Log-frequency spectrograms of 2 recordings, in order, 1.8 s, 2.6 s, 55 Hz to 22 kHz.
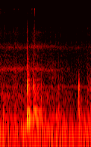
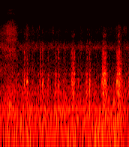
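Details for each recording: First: Fujitsu outdoor unit with a general trip error, after power cleared about 10 minutes and restored: a couple of sharp relay clicks over a faint low hum as it responds; compressor later found bad; may need low-ambient settings. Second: Fujitsu mini-split at about 10°F outdoors, tripped on code 94, standing pressure about 60 psi: fan spins up, then a rough, rising mechanical rattle and groan as the compressor tries to ramp; the compressor was bad and the condenser was replaced under warranty.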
